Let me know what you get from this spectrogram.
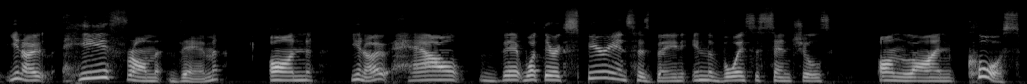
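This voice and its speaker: A woman, a singing teacher chatting casually to her live-stream audience and often restarting her phrases. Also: mid-range voice.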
